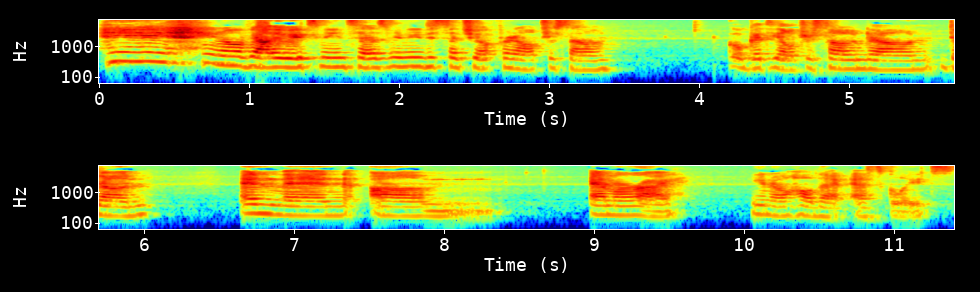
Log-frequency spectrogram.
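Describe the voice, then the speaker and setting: A woman talks in an animated tone at a medium pitch with ordinary pitch variation. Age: 30s. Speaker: cancer survivor vlogger. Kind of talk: personal vlog update. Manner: fast.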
